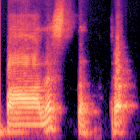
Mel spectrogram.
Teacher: This Visarga changes to Sa. Balaha Tatra will become Balas Tatra. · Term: Sadesha Sandhi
